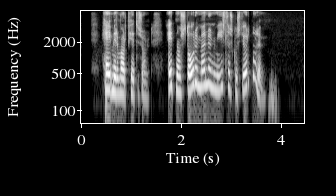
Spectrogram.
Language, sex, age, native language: Icelandic, female, 30-39, Icelandic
